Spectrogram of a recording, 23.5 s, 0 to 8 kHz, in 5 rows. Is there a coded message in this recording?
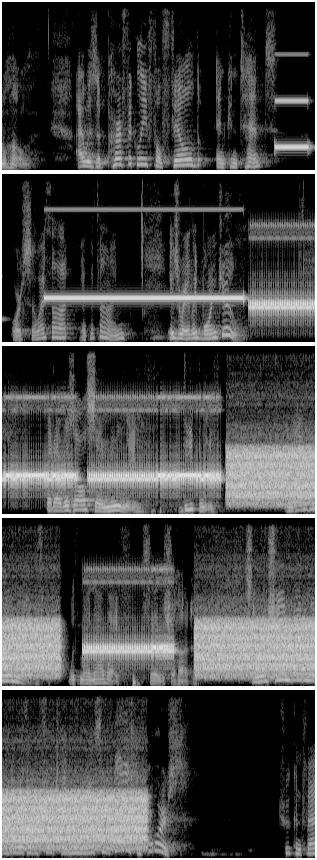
Yes: fax machine handshake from 4.1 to 21.0 s, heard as a beep, a long tone, a warble and hiss.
